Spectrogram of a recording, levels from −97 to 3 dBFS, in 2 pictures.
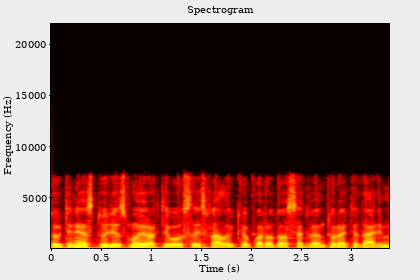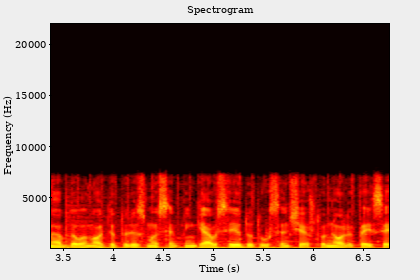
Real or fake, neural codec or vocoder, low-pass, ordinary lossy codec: real; none; 7.2 kHz; Opus, 64 kbps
